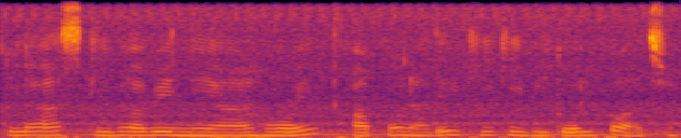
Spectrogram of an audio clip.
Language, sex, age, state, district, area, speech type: Bengali, female, 30-45, West Bengal, North 24 Parganas, urban, read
